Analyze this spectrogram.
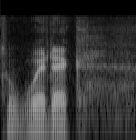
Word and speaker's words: Whitwick: So this is Whittick Pippin. It's spelled Whitwick, but Nigel Deacon says it's pronounced Whittick.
